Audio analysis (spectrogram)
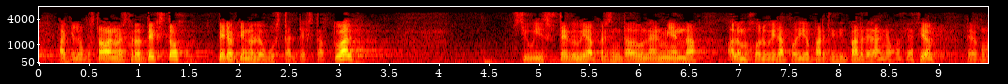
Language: Spanish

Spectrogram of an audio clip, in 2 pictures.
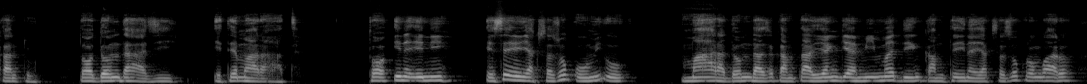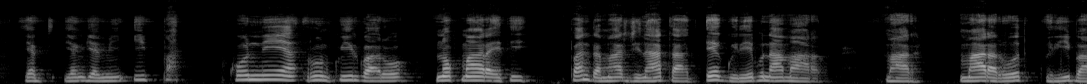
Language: Mom Jango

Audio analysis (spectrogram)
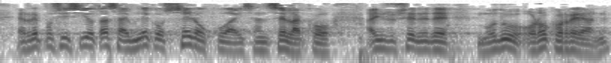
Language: Basque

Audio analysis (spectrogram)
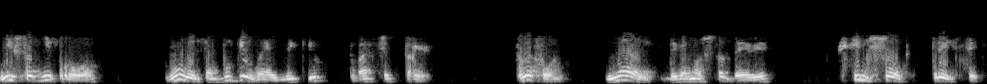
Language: Ukrainian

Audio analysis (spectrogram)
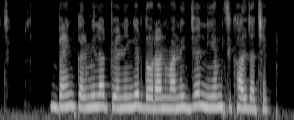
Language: Magahi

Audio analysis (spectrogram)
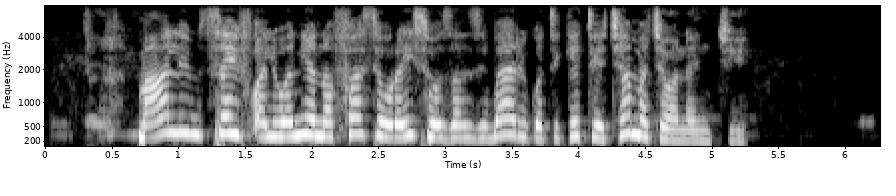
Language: Swahili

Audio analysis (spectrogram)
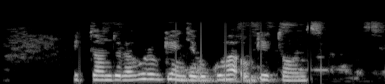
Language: Kinyarwanda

